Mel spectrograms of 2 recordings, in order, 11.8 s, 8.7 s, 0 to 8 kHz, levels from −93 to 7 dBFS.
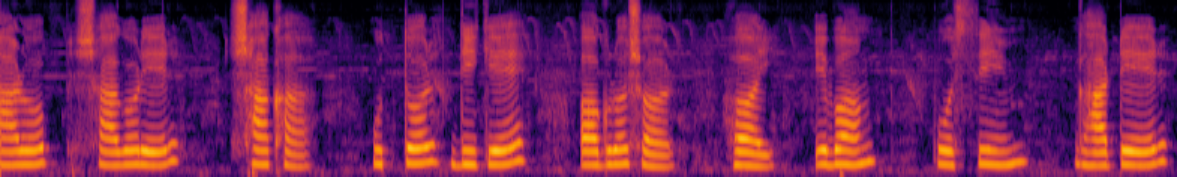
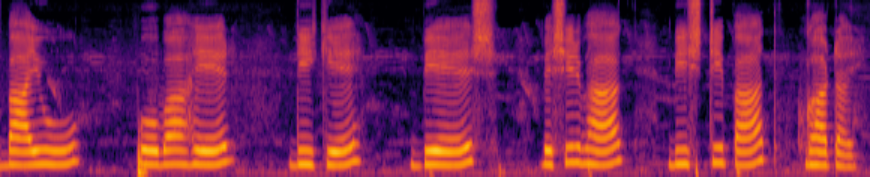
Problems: constant background noise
